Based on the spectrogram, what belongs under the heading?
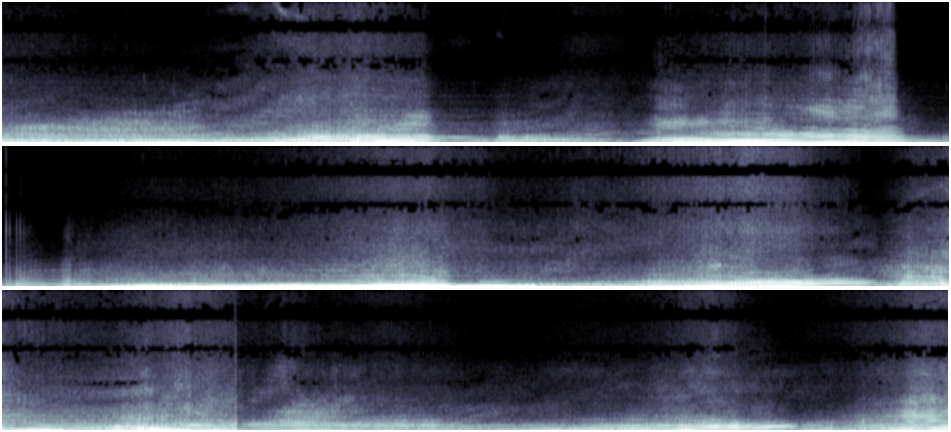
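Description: Several cars accelerating hard past one after another, engines revving up with the pitch climbing, dropping at each gear change and climbing again, then fading as each car pulls away.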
